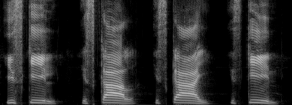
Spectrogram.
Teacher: স্কাই মানে খয়ের উচ্চারণ খ হচ্ছে না, এটা ক মানে কয় হচ্ছে, মানে অ্যাসপারেটেড হচ্ছে না।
